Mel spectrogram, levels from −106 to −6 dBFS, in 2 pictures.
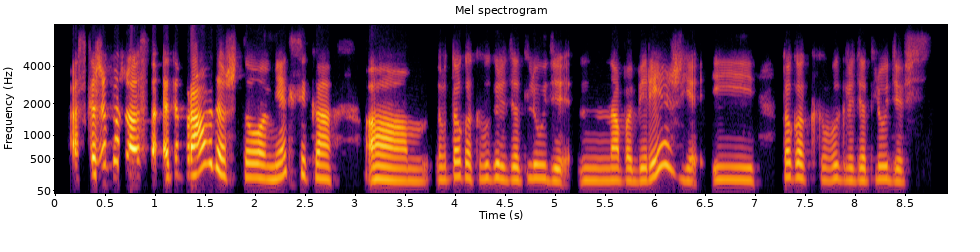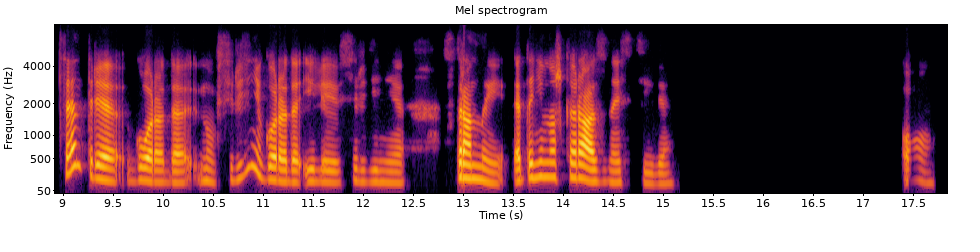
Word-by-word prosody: А - - +2
скажи, 260 +6 +2
пожалуйста, 360 -6 +6
это 255 - +2
правда, 265 +4 +7
что 210 -2 +1
Мексика, 205 -1 -1 0.3
ам 175 -3 +3
вот 185 0 -10
то, 225 +2 -1
как 205 -2 -6
выглядят 190 -2 -5
люди 195 -5 -5
на 175 +1 -4
побережье, 175 - -3
и 180 -1 -8 0.2
то, 220 - -1
как 210 -3 -4
выглядят 175 -1 -8
люди 185 -3 -6
в 160 - -19
сь - - -21 0.2
в - - -28
центре 205 - +1
города 155 -3 -2
ну 170 -3 -11
в - - -20
середине 285 - -9
города 165 -5 +1
или 155 -2 -7
в - - -28
середине 155 -3 -12 0.4
страны- 190 -9 +1
это 170 +5 0
немножко 220 0 -3
разные 160 -6 +4
стили? 140 -3 -15 2.3
О! 165 -4 -13
180 Hz, 130 wpm, -23 LUFS, 165-210 Hz, 2.3 s, правда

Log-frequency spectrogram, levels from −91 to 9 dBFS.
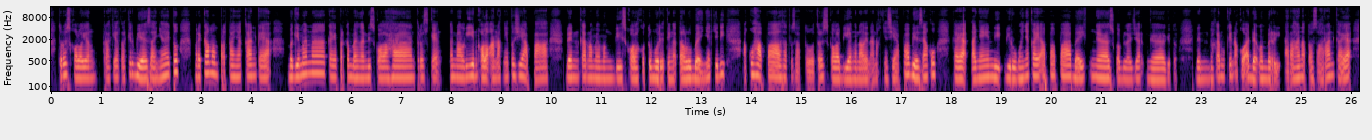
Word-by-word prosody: Terus 205 +4 +1
kalau 170 -1 +3
yang 170 +1 0 0.2
terakhir-terakhir, 175 +5 -5
biasanya 170 0 +4
itu 250 +4 +5 0.4
mereka 185 +6 +3
mempertanyakan 195 -3 -1
kayak, 85 +2 0 0.4
bagaimana 220 +5 +2
kayak 180 -1 -3
perkembangan 170 -2 -2
di 175 - -1
sekolahan, 175 +1 +1
terus 175 -1 -5
kayak 85 0 -5 0.2
ngenalin 180 +2 +1
kalau 85 - +4
anaknya 85 +1 -3
tuh - - -1
siapa. 125 - -1 0.3
Dan 175 -1 +4
karena 170 -1 -2
memang 165 0 -3
di 165 0 0
sekolah 165 - 0 0.2
tuh 170 - -1
muridnya 165 0 +5
itu - - -6
enggak - - -6
terlalu 165 +1 +5
banyak, 80 +3 +3
jadi 195 +4 0 0.4
aku 215 - -1
hafal 95 - +3
satu-satu. 85 -1 -6
Terus 185 +1 -3
kalau 160 -1 +3
dia 160 0 +2
ngenalin 80 - -1
anaknya 85 - -10
siapa, 85 - -1
biasanya 185 -1 +3
aku 210 -1 +1 0.3
kayak 165 -1 +4
tanyain, 175 +3 0
"Di 165 -2 +2
di 175 0 -6
rumahnya 165 +3 0
kayak 195 -1 +2
apa 100 0 -3
Pak, 95 -1 +2
baik 170 +2 +2
enggak, 175 -2 +2
suka - - -5
belajar 160 +1 -4
enggak?" 155 -2 0
gitu. - - -16 0.4
Dan 160 -1 -4
bahkan 160 +2 -3
mungkin 195 +1 -5
aku - - 0
ada 165 -2 +3
memberi 165 -1 -1
arahan 170 +1 -1
atau - - -6
saran, 190 +4 -3
kayak, - - 0
170 Hz, 155 wpm, -22 LUFS, 160-185 Hz, 0.4 s, itu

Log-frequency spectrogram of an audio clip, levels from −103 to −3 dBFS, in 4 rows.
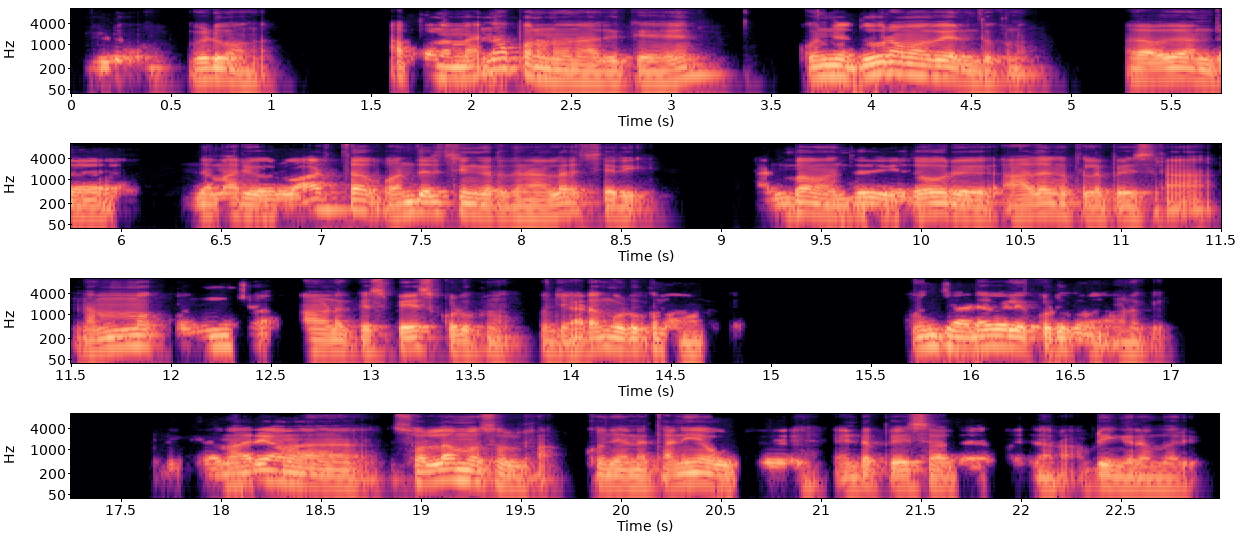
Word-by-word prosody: விடுவாங் 290 - -5 0.2
விடுவாங்க. 90 -6 +2 0.7
அப்ப - - -7
நம்ம 110 0 +2
என்ன 195 +2 +2
பண்ணணும்னா 95 -5 +2
அதுக்கு? 85 0 -2 0.8
கொஞ்சம் 125 +1 +4
தூரமாகாவே 140 -5 +4
இருந்துக்கணும். 75 -5 -4 0.4
அதாவது 100 +2 +4
அந்த 90 -1 +1 0.6
இந்த 100 0 0
மாதிரி 100 -1 +2
ஒரு 95 - 0
வார்த்தை 140 +2 +1 0.2
வந்துருச்சுங்கிறதுனால 100 -6 +1 0.2
சரி. - - +1 0.6
நண்பன் 100 +3 0
வந்து 90 +3 +1 0.2
ஏதோ 100 - +2
ஒரு 95 - +4 0.3
ஆதங்கத்தில 100 +1 0
பேசுறான். - - -3 0.2
நம்ம 120 +6 0
கொஞ்சம் 125 +2 -4 0.2
அவனுக்கு 95 -1 -1
ஸ்பேஸ் 110 +4 +3
குடுக்கணும். 80 -5 -2
கொஞ்சம் 85 -1 -3
இடம் 110 +1 +2
கொடுக்கணும் 100 -3 +1
அவனுக்கு. 80 - -10 0.9
கொஞ்சம் 125 -1 +3
எடைவெளி 120 0 +6
கொடுக்கணும் - - +2
அவனுக்கு! - - -7 0.7
அப்படிங்கிற 95 - -8
மாதிரி 110 +5 +3
அவன் 100 -4 +2 0.5
சொல்லாம 125 +1 +4
சொல்றான். 70 -7 -3 0.2
கொஞ்சம் 90 -2 0
என்ன 90 0 0
தனியா 105 +2 +3
விட்டுடு. 85 -1 -3 0.3
என்கிட்ட - - -1
பேசாத 85 0 0 0.2
அந்த - - -23
நேரம் - - -8
அப்டிங்கிற 85 -3 -1
மாதிரி. 80 - -8
100 Hz, 135 wpm, -22 LUFS, 90-115 Hz, 0.9 s, எடைவெளி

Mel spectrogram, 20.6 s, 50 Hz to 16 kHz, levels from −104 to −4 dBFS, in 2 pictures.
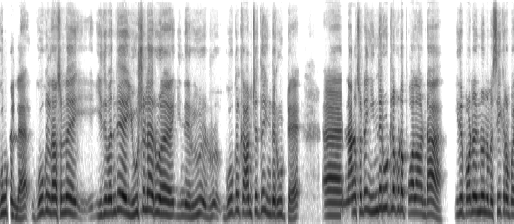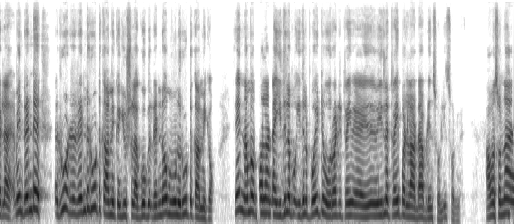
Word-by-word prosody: Googleல 220 -9 0 0.3
Google 250 +4 0
நான் 240 -1 +4
சொன்னேன் 240 -1 +4 0.5
இது 220 +3 -1
வந்து 255 +4 0 0.3
யூசுவல்லா 285 +6 +1
ருவ 240 -1 +5 0.2
ரு 200 - +1 0.2
இந்த 195 0 -4 0.2
கூ 210 +4 -3 0.6
Google 245 +5 -2
காம்ச்சது 240 +3 -1
இந்த 220 0 +2
ரூட்டு 220 -9 -4 0.9
ஆ - - +4 0.2
நான் 240 +3 +4
சொன்னேன் 275 +1 0
இந்த 275 +4 +2
ரூட்ல 320 -1 +2
கூட 300 -1 +4
போலான்டா, 230 -3 +2 0.5
இது 245 - +1
போனா 245 +2 +5
இன்னும் 255 0 +3
நம்ம 220 -2 0
சீக்கிரம் 250 -3 -1
போயிடலாம் 190 -5 -2
ஐ - - -13
மீன் 250 -1 0
2 280 +4 +3 0.5
ரூட் 310 -2 0 0.2
2 270 +6 +1
ரூட் 325 -1 -1
காமிக்கும் 205 -3 -1
யூசுவல்லா 195 -2 -2
Google 190 -1 0
2டோ 205 +5 0
3 210 -2 +4
ரூட் 225 -1 -2
காமிக்கும். 155 -3 -5 0.4
சரி, 275 +2 -1
நம்ம 245 +3 +2 0.2
போலான்டா 230 -2 +1
இதில 240 +5 +1 0.2
இதில 220 +2 -1
போயிட்டு 240 +1 0
1 185 - -2
வாட்டி 200 0 -5
ட்ரை 195 +1 -2
இ - - -2 0.5
இதில 230 +2 -1
ட்ரை 210 +1 +1
பண்லான்டா 170 -3 -1
அப்டின்னு 160 0 -10
சொல்லி 130 +7 -12
சொன்னேன். 110 -1 -19 0.5
அவன் 195 +2 -2
சொன்னான் 220 +1 0
230 Hz, 170 wpm, -23 LUFS, 200-250 Hz, 0.9 s, ருவ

